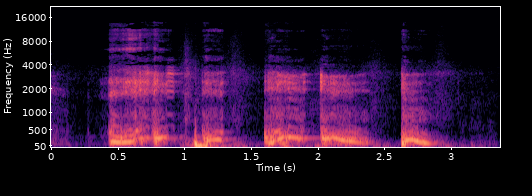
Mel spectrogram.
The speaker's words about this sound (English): I'm sorry for clearing my throat into the microphone here.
